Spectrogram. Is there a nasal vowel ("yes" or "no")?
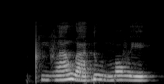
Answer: yes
